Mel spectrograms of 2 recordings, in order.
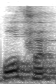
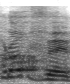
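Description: First: The r after the p is dropped. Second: The r after the p is clearly pronounced. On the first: "Manuel dice" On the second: "pero sin acento como el de Manuel"

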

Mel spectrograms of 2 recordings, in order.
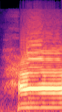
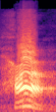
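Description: First: The vowel is stretched out long. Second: The vowel is said quickly and short. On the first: It is the name of the letter. "একালিপ টেনে উচ্চারণ করতে হবে" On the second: It is the letter with a short vowel mark. "এখানে টান দিলাম না"

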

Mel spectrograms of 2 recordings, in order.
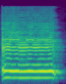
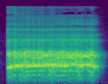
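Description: First: A steady sound with a clear musical pitch. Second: A noisy, chaotic sound with no clear pitch. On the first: "when you hear a pitch, my vocal folds are actually vibrating" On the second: "you see, there's no note in there"

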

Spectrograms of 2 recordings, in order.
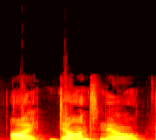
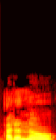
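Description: First: The phrase is said slowly and carefully. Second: The phrase is said quickly. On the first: "если немедленно мы произносим, говорим" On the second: "А если быстро"

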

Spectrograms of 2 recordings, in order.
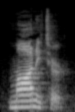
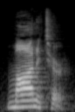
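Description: No difference in how they are said.

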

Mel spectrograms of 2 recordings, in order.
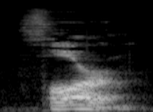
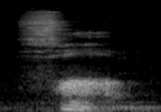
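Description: First: The R sound after the vowel is heard. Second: The R sound after the vowel is silent. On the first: "in American English, where you say farm" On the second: "So in British English, words like farm, ... all the R's disappear"

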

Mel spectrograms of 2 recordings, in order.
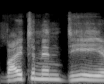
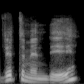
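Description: First: It is said in an American accent. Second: It is said in a British London accent.

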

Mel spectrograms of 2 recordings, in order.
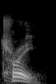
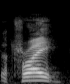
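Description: First: The vowel is a long 'ee' sound. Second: The vowel is an 'ay' sound. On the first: "half the people call me Tree" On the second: "but he pronounced it Trey"

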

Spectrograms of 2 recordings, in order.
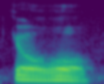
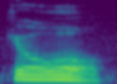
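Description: First: The second syllable starts with a w sound. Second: The second syllable starts with a w sound.

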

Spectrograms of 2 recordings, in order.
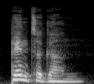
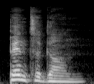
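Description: Both takes have the same delivery.

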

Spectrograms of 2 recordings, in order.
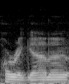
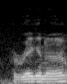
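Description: First: The word is said in the Australian pronunciation. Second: The word is said in a non-Australian pronunciation.

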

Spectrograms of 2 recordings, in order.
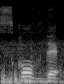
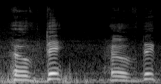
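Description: First: The name begins with a clear sk sound. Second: The name begins with a soft h-like sound. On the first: This is how the name is written in apps. "cum sunt notați în aplicații" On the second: This is how the locals say the name. "cum pronunță ei"

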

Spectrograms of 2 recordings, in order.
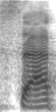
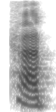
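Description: First: The word begins with an S sound. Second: The word begins with a K sound. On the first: The speaker calls it wrong. "আমরা স্যাট বলি না" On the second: The speaker calls it right. "আমরা ক্যাট বলি"

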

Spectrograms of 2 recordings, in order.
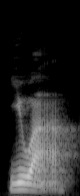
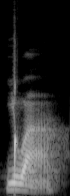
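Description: No difference in how they are said.

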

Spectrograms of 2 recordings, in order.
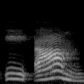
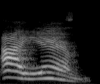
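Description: First: The first word sounds like 'ee'. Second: The first word sounds like 'eye'. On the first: The speaker calls it wrong. "No, you don't say E am" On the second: The speaker calls it right. "you say I am"

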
